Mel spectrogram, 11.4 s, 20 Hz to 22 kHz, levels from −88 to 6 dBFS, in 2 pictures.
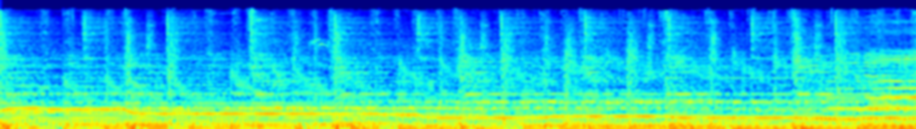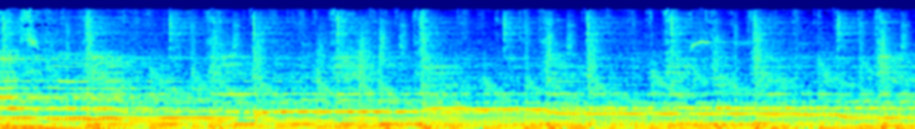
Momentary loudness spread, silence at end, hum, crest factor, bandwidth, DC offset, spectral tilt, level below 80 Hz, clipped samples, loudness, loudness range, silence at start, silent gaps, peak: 4 LU; 0 s; none; 14 dB; 17 kHz; under 0.1%; -6.5 dB/octave; -26 dBFS; under 0.1%; -20 LUFS; 2 LU; 0 s; none; -4 dBFS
